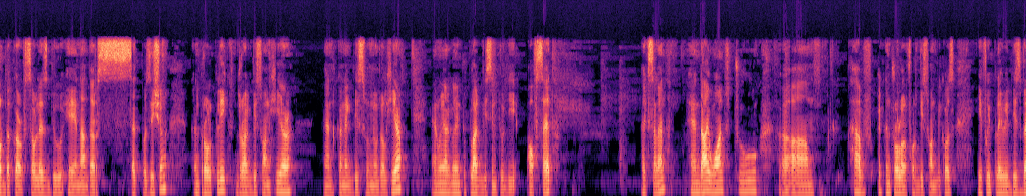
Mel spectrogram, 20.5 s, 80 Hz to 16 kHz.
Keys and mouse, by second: 0.1 shift+a, 0.9 click, 2.6 click, 3.9 ctrl+click, 6.0 click, 7.0 click, 8.0 middle click, 10.2 click, 12.5 middle click, 15.4 shift+a, 17.8 click, 18.2 click, 19.3 click.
